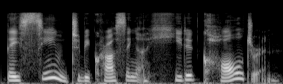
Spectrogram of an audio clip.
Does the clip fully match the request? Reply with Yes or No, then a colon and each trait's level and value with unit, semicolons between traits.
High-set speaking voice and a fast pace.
No: high, 195 Hz; average, 170 wpm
